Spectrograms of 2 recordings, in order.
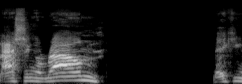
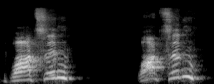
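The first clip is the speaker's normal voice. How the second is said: hopeful call; 8 semitones higher than usual. Acted. Calling to find Watson.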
